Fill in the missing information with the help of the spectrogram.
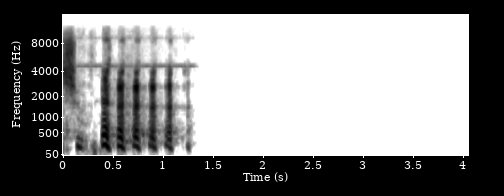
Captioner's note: Mayor laughs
